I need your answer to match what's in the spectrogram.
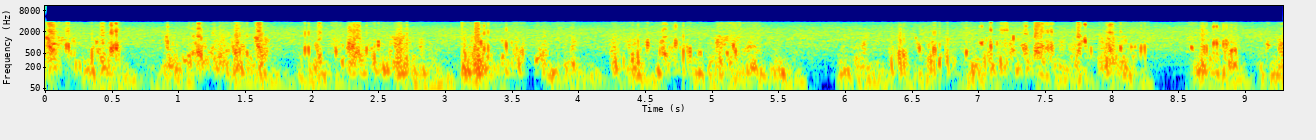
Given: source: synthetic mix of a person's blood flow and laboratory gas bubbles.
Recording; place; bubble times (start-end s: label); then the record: Doppler ultrasound of blood flow; precordium
0.00-0.60 s: bubbles
0.89-1.74 s: bubbles
1.92-2.11 s: bubbles
2.14-2.77 s: bubbles
3.12-3.79 s: bubbles
3.83-4.00 s: bubbles
4.22-4.95 s: bubbles
5.00-5.38 s: bubbles
6.32-7.58 s: bubbles
7.67-8.29 s: bubbles
8.56-8.97 s: bubbles
9.15-9.21 s: bubbles
9.23-9.30 s: bubbles
From the record:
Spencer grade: 4 (maximum detectable bubble signal sounding continuously throughout systole and diastole of every cardiac period, and overriding the amplitude of the normal cardiac signals); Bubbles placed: anywhere in the cardiac cycle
